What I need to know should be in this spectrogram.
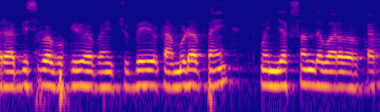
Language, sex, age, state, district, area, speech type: Odia, male, 18-30, Odisha, Rayagada, rural, spontaneous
